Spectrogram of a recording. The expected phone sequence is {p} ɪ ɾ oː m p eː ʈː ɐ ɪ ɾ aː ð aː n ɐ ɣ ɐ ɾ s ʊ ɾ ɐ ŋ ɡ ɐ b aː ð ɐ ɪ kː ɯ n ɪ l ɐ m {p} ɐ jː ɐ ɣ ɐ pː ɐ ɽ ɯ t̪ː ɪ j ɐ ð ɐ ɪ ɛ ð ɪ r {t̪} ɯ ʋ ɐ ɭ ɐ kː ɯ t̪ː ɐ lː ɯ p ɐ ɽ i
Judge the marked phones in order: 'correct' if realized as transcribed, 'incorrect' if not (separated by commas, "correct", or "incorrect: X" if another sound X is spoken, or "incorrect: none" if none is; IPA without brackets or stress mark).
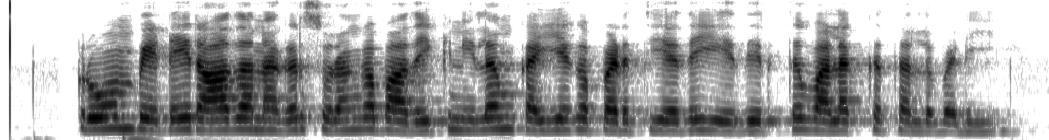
incorrect: k, incorrect: k, correct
